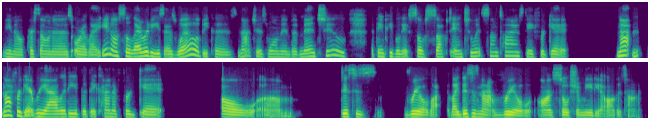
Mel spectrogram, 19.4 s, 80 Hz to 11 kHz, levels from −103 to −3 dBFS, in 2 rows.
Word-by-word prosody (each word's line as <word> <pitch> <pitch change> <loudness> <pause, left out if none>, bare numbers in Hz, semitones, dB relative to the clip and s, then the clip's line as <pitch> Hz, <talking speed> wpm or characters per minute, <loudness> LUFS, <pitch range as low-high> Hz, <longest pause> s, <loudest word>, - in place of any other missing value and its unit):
you 180 -1 -5
know, 150 -2 -6
personas 160 -2 -3
or, 155 -2 +1
like, 150 -1 -3
you 305 +3 +1
know, 250 -6 +2
celebrities 200 -3 +2
as 160 -2 -2
well, 265 - +3
because 155 -6 -6
not 195 +2 -5
just 170 -1 -5
women 165 -2 -5
but 160 -1 -6
men 190 +3 -1
too. 250 -4 -2 0.4
I - - -10
think 190 -2 -3
people 180 -4 -1
get - - -2
so 180 -1 0
sucked 175 +2 -4
into 175 +5 -3
it - - -8
sometimes 225 0 -6
they 170 - -4
forget 165 0 -3 0.7
not 260 +3 +4 0.3
not 250 0 +5
forget 235 -3 +5
reality, 175 -1 +4
but 160 -2 -2
they 80 - 0
kinda 180 -2 -3
forget, 155 -1 -1 0.9
"Oh, 150 -4 +4
um, - - -4 0.7
this 180 -2 +4
is 155 -4 -4 0.4
real 160 -1 +5
li - - +1 0.2
like, 155 -1 +3
this 180 +1 +5
is 180 - +2
not 150 -3 +2 0.2
real 145 -5 +5
on 140 0 +2
social 140 0 0
media 135 -2 -1
all - - -1
the - - -6
time." - - -10
170 Hz, 165 wpm, -21 LUFS, 155-195 Hz, 0.9 s, not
